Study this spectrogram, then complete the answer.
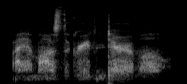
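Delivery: usual speaking voice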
